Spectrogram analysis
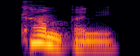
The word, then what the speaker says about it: company: Very similar to the word cut. It's a U. And this one is an O. And guess what? Both of them are pronounced the same. Cut, company. One is an O, one is a U.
